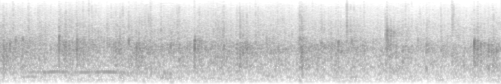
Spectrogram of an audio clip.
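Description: A crowd of people claps steadily, a dense, even wash of applause with no pauses, moderately loud throughout the short stretch.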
